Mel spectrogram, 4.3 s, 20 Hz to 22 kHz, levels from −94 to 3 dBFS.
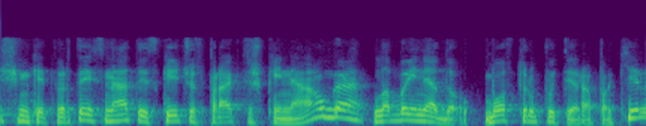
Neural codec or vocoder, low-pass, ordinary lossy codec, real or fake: none; 7.2 kHz; MP3, 48 kbps; real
